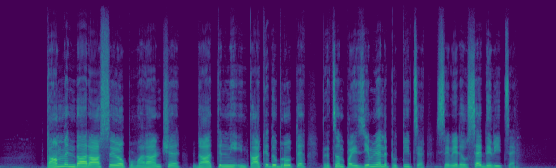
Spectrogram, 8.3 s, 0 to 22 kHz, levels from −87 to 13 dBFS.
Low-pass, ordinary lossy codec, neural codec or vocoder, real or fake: none; none; codec, 44.1 kHz, 1.7 kbps, Pupu-Codec; fake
